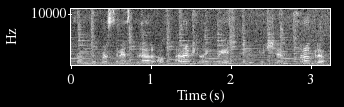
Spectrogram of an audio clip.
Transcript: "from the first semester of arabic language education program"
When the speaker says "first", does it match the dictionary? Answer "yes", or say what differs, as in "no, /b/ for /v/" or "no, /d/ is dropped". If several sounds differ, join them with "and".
no, /p/ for /f/ and /s/ is dropped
